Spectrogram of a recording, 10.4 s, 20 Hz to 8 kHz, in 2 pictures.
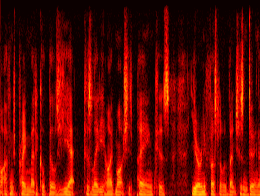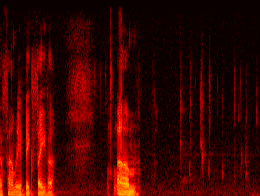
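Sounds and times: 
speech: 0:00.0 - 0:06.4, 0:07.4 - 0:08.0
keyboard typing: 0:08.8 - 0:10.3.

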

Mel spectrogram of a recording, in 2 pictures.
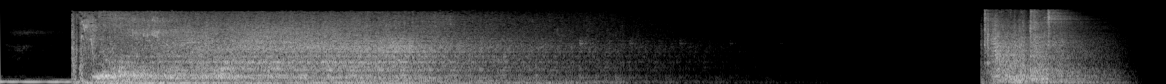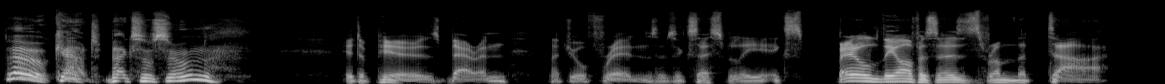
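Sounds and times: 
loud rushing whoosh of departure: 0:01.2 - 0:06.2
outhouse door shutting: 0:09.8 - 0:11.2
speech: 0:11.7 - 0:14.0, 0:15.1 - 0:22.8.

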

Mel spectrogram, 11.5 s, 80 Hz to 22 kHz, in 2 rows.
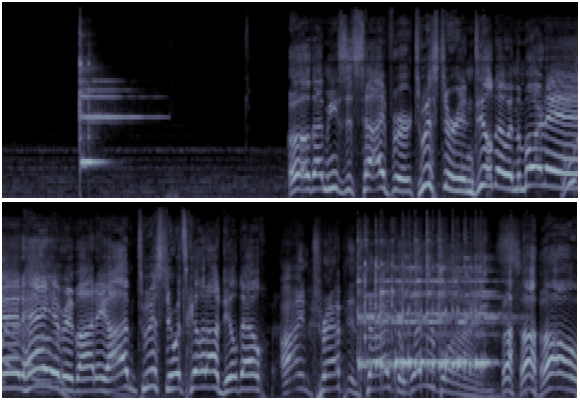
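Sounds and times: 
speech: 0:02.9 - 0:11.4
laughter: 0:08.8 - 0:11.4
single bell struck: 0:09.3 - 0:11.0.

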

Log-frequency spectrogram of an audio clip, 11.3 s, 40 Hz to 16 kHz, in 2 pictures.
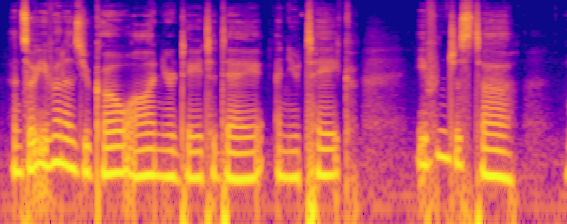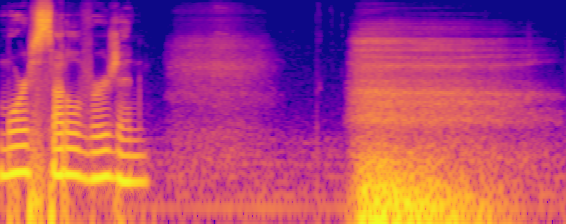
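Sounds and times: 
speech: 0:00.1 - 0:03.6, 0:04.2 - 0:07.2
deep full-belly breath: 0:03.6 - 0:04.1, 0:07.4 - 0:08.5, 0:09.1 - 0:11.3.

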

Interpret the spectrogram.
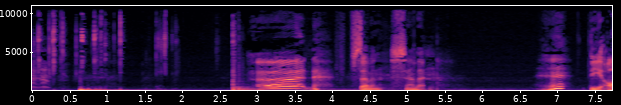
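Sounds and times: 
dice rattling and landing: 0:00.1 - 0:02.1
person giving a drawn-out rising exclamation: 0:03.0 - 0:04.0
speech: 0:03.0 - 0:05.5, 0:06.8 - 0:07.7.

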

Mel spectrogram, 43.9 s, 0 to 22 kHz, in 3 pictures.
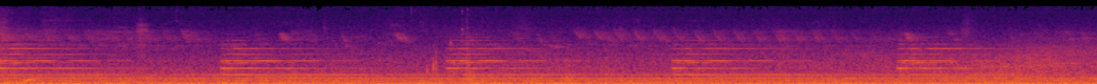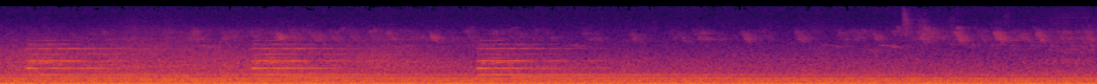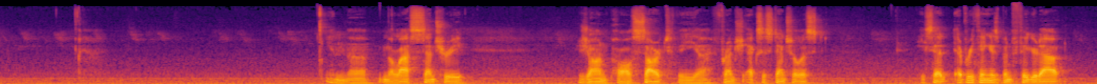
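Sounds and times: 
church bell tolling: 0:00.0 - 0:25.3
speech: 0:33.6 - 0:35.6, 0:37.0 - 0:40.3, 0:41.5 - 0:43.5.

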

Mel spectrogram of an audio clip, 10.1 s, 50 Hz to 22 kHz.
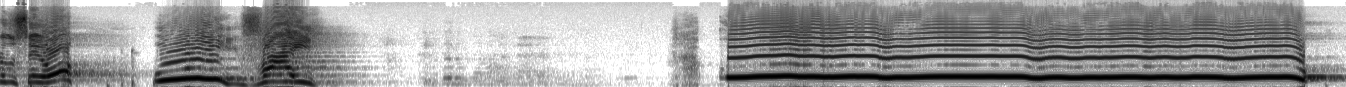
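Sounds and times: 
speech: 0:00.1 - 0:02.5, 0:05.4 - 0:06.6
person imitating a howl: 0:05.4 - 0:10.0.

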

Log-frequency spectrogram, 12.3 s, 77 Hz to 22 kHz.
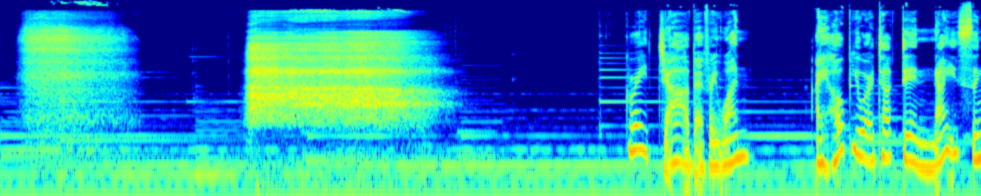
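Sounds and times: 
deep breath in and out during a calming bedtime meditation: 0:00.0 - 0:01.8, 0:03.0 - 0:06.0
speech: 0:07.8 - 0:09.5, 0:10.2 - 0:12.2.

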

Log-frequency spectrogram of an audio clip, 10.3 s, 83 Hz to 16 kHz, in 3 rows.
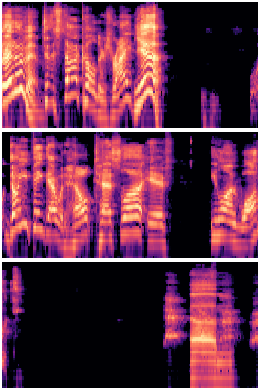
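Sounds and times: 
speech: 0:00.0 - 0:07.1, 0:09.3 - 0:10.0
dog barking: 0:09.0 - 0:10.2.

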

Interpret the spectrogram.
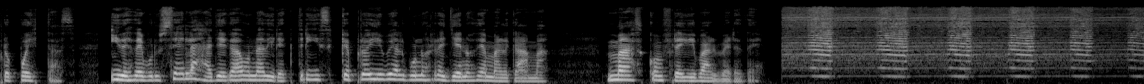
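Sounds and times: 
speech: 0:00.0 - 0:08.0
dental drill whirring: 0:07.8 - 0:11.4.

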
